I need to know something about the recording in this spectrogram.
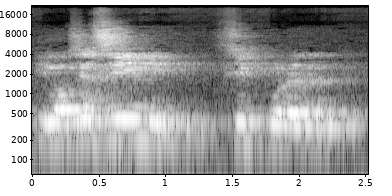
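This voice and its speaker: A man's voice: high-pitched, fairly even intonation, very slow, dark tone. A Venezuelan man preaching a sermon earnestly, dropping frequent amens and acting out little dialogues. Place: church hall. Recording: distant, dull, echoey church hall sound.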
